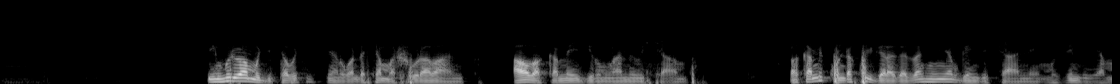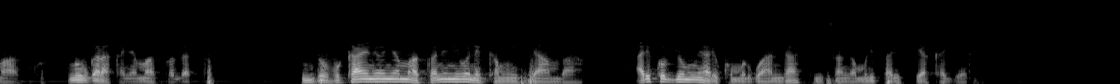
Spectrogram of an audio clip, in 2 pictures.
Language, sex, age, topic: Kinyarwanda, male, 36-49, education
